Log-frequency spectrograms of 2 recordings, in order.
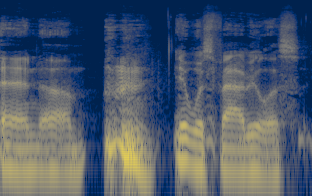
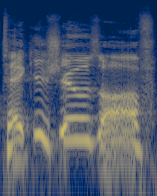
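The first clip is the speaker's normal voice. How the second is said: mock yelling at top of lungs, much higher. Recounting going through the scanner line, quoting the guy: retelling a screamed order. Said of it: "this guy is screaming at the top of his lungs".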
